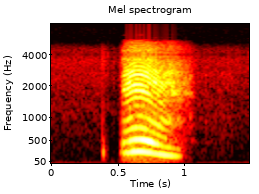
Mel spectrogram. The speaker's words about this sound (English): Sorry, folks. Yawning there.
